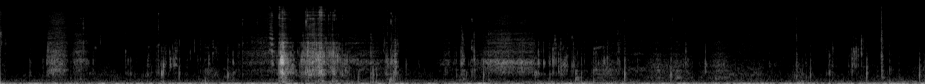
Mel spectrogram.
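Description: Close-miked mouth sounds of a person drinking boba milk tea: chewing the soft tapioca pearls with many small wet clicks, and sucking tea and pearls up a wide straw in louder stretches about three seconds in and again about five seconds in.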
